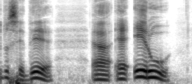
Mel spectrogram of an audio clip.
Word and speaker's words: Erhu: O nome do CD Eru se escreve E-R-H-U. Eru.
